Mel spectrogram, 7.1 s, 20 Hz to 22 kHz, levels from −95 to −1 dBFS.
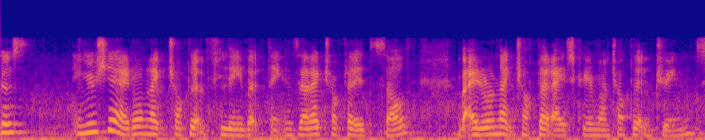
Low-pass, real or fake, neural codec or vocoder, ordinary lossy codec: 7.2 kHz; fake; codec, 16 kHz, 4 kbps, FreqCodec, smaller model; none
